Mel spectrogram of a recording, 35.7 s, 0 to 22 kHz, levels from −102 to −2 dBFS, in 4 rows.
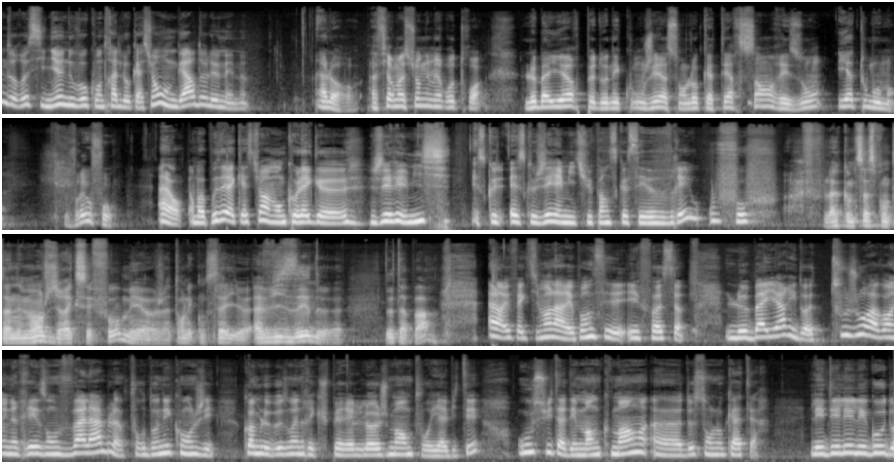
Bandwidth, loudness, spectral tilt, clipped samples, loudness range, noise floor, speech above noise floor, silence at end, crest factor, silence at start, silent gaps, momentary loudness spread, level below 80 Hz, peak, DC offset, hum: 19 kHz; -19 LUFS; -4.5 dB/octave; under 0.1%; 6 LU; -52 dBFS; 33 dB; 0 s; 16 dB; 0 s; none; 12 LU; -62 dBFS; -2 dBFS; under 0.1%; none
